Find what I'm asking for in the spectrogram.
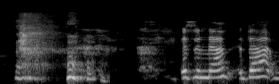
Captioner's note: laughs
